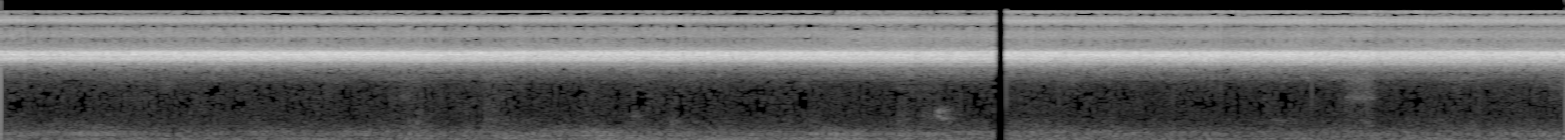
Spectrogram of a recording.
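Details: Loud shrill drone of Philippine cicadas (kuliglig) in a northern provincial area of the Philippines, typically before sunset; the hiss-like whine holds steady throughout, with one instant break midway.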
